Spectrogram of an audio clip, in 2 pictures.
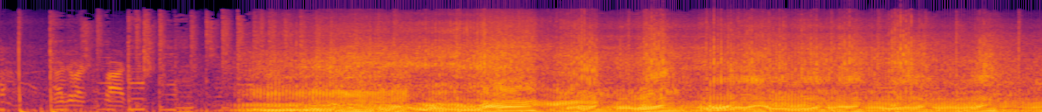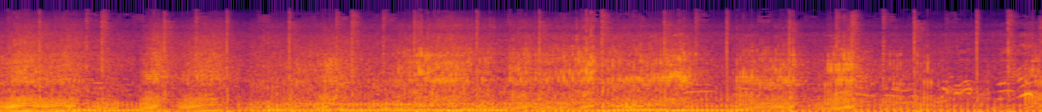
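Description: A dirt bike engine revs loudly and roars up a slope.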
